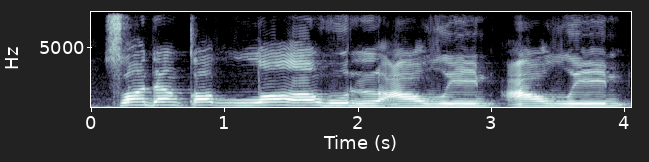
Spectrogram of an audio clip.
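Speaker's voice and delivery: slow chanted Quran recitation. Shown as a demonstration. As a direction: recite it slowly, stretching the vowels. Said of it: "sifat yang senantiasa harus kita jaga".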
